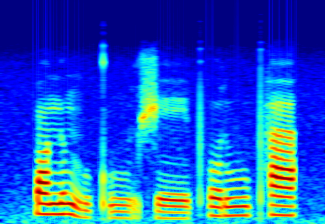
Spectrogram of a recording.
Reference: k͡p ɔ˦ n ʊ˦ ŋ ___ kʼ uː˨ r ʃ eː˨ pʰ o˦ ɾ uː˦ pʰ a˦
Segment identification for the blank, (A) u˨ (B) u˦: A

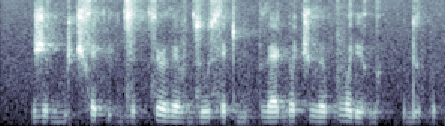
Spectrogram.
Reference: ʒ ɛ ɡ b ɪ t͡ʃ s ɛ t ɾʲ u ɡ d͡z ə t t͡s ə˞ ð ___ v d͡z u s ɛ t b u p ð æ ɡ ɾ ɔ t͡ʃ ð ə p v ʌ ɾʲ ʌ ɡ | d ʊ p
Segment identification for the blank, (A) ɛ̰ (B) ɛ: B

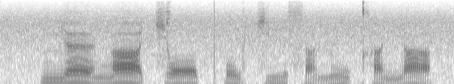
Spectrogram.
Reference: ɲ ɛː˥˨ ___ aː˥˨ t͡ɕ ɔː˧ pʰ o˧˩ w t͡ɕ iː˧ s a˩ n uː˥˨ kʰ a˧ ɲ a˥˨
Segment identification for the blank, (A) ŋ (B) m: A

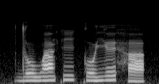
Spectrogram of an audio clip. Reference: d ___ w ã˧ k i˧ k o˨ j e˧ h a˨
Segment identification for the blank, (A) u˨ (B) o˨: B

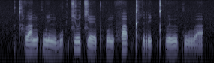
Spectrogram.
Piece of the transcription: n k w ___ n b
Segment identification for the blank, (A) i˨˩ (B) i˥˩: A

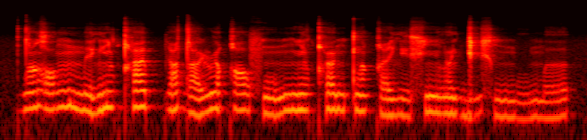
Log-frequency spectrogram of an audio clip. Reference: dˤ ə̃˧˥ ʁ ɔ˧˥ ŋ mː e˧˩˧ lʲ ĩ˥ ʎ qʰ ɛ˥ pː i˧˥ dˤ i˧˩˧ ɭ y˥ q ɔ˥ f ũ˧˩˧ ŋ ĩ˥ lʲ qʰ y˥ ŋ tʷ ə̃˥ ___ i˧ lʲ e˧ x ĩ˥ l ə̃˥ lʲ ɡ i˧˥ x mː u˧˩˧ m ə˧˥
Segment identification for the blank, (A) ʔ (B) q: B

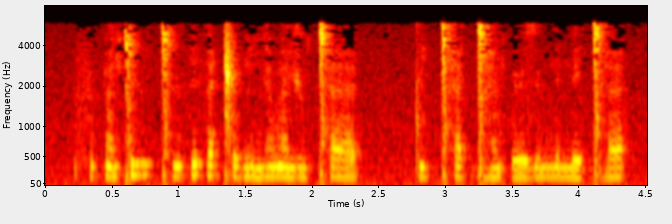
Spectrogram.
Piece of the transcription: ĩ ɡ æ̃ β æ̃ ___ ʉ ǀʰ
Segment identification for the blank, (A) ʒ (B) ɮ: A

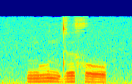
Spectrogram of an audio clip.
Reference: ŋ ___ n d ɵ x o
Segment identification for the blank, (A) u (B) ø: A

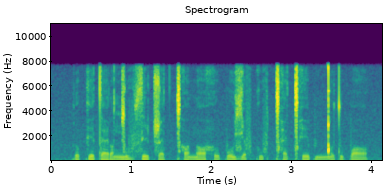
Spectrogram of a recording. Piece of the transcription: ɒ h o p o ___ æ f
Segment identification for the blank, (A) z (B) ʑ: B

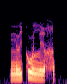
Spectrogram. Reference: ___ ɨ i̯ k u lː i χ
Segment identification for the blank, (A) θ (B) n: B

